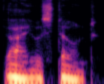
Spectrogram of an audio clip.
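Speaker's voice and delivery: normal talking voice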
